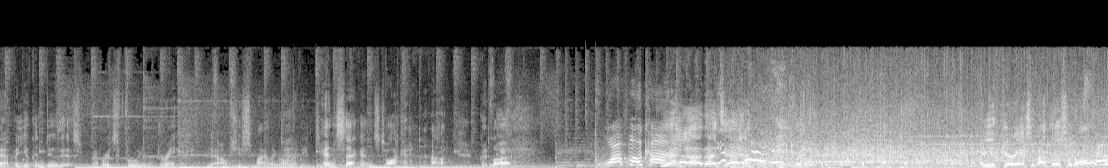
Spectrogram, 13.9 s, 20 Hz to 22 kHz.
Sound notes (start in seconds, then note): 9.0 audience applauds; 9.0 screams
